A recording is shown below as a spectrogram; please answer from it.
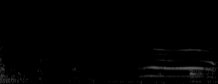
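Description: Near silence, then about one and a half seconds in a short, faint, high mewing cry that is held for about half a second and bends down at the end.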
